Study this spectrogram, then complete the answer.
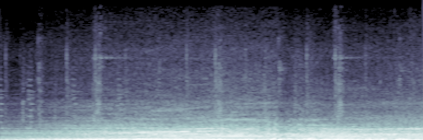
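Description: A motorcycle engine pulls strongly in second gear, a steady loud rising drone with climbing engine tones and close rumble throughout, no voices over it.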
